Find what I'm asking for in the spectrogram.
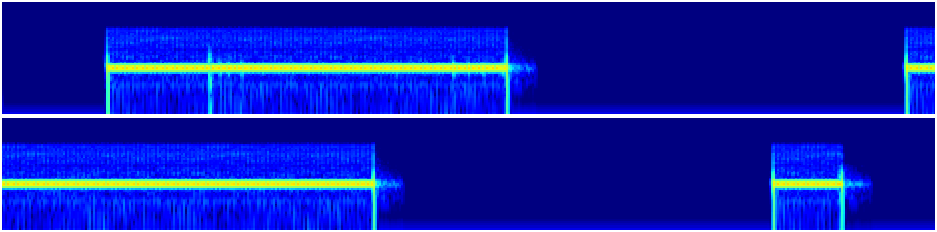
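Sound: telephone dial tone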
